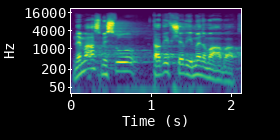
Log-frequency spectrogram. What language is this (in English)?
Czech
